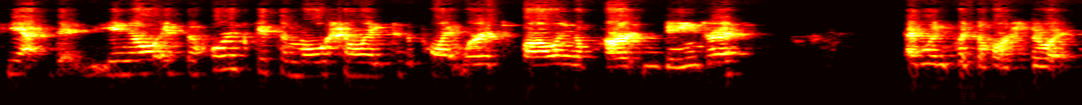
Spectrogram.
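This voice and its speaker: Bright, frank woman, echoey and distant. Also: on the high side, steady tone, brisk, muffled recording. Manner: frank, chatty, laughs easily. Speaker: guest horse trainer. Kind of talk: casual interview answers.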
